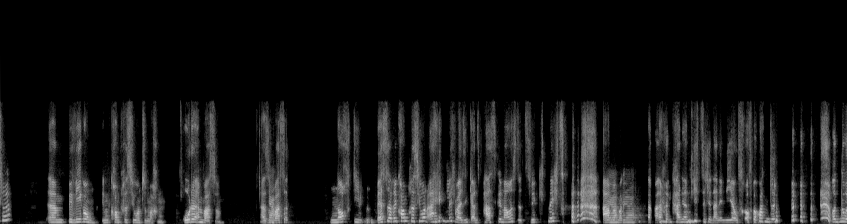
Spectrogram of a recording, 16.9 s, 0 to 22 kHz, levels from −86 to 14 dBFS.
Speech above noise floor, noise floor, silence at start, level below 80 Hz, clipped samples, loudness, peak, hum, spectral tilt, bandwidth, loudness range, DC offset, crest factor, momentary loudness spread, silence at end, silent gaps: 59 dB; -77 dBFS; 0 s; -70 dBFS; under 0.1%; -18 LUFS; 0 dBFS; none; -2 dB/octave; 12.5 kHz; 3 LU; under 0.1%; 18 dB; 12 LU; 0 s; none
